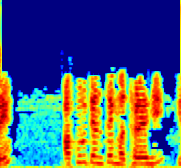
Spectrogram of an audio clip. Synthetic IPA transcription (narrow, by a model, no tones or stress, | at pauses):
e | akɾut̪jãnt͡semət̪ʰəɭeɦiː | i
